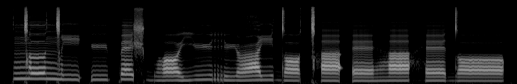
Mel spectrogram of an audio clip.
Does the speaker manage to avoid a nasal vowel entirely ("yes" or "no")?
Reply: yes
